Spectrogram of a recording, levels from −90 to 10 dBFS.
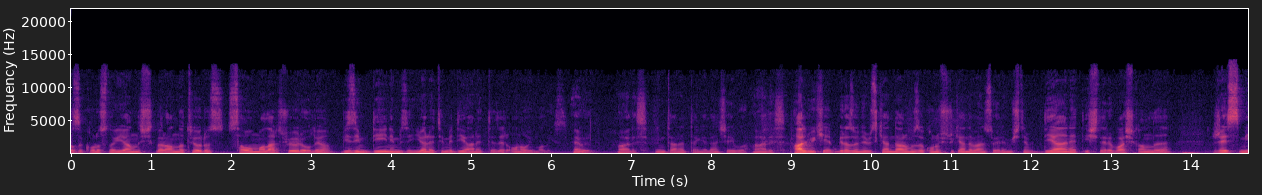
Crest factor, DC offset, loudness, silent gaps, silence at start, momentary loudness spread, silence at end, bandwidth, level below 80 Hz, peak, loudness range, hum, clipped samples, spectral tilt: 26 dB; under 0.1%; -35 LUFS; none; 0 s; 11 LU; 0 s; 13.5 kHz; -58 dBFS; -10 dBFS; 8 LU; none; under 0.1%; -4.5 dB/octave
